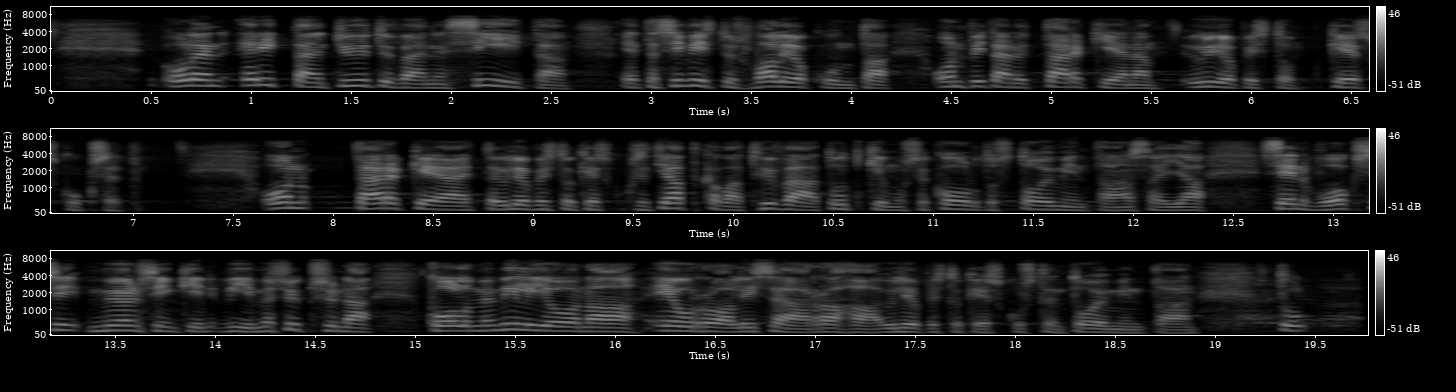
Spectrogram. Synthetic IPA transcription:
oleneɾit̪ːæint̪yːt̪yʋæinensiːt̪æet̪ːæsiʋist̪ysʋɑlijokunt̪ɑompit̪ænyt̪t̪ærkeænæyliopist̪okeskukset̪ | ont̪ærkeæet̪ːæyliopist̪okesku̥kset̪jɑt̪kɑʋɑt̪hyʋæːt̪ut̪kimusjɑkowlut̪ust̪o̞imint̪ɑːnsɑjjɑsenʋuoksimyønsiŋkinʋiːmːesyksynækolmemiljoːnɑːe̞wroɑlisæːrɑɦɑːyliopist̪okeskust̪ent̪o̞imint̪ɑːnt̪u

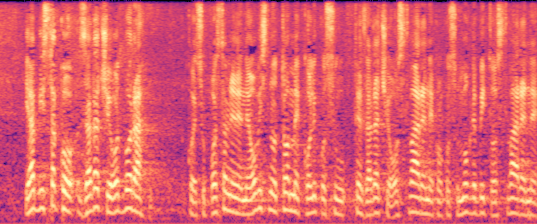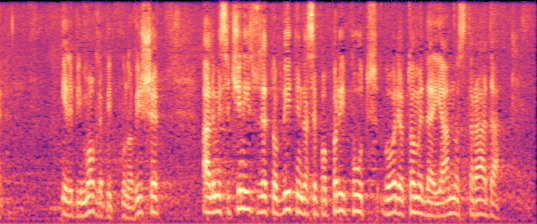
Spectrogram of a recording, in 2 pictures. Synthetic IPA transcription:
jaːbiist̪ako̞zad̪at͡ʃeo̞d̪bo̞ɾa | ko̞je̞supo̞st̪aʋʎe̞ne̞neo̞ːʋisnoot̪o̞me̞ko̞liko̞sut̪e̞zad̪at͡ʃe̞o̞st̪ʋaːɾe̞ne̞ko̞liko̞sumo̞ɡlebit̪io̞st̪ʋaːɾe̞ne | ilibimo̞ɡlebit̪i̥puno̞ʋiʃe̞ | a̰limise̞t͡ʃiniizuze̞t̪nobit̪nid̪ase̞po̞pr̩ʋipuːt̪ɡo̞ʋo̞ɾio̞t̪o̞me̞d̪aje̞jaːʋno̞ːst̪ɾaːd̪a

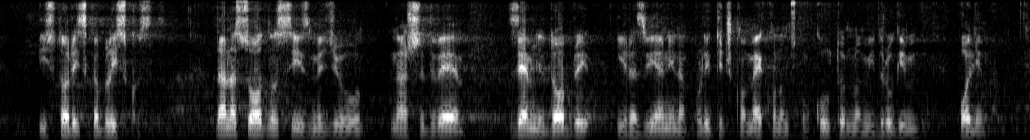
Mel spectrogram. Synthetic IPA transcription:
ist̪o̞ɾijskablisko̞st̪ | d̪anasːuo̞d̪nosiizme̞d͡ʑu | naʃed̪ʋe̞ːze̞mʎed̪o̞bɾi | iɾazʋijeninapo̞lit̪it͡ʃko̞me̞ko̞nomsko̞mkulˠt̪uɾno̞mid̪ɾuɡim | po̞ʎima

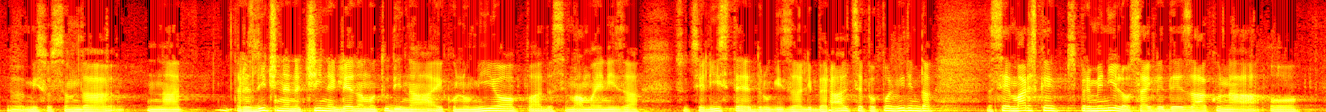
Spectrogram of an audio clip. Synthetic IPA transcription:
misləwsəmd̪a | na | ɾazlit͡ʃnɛnat͡ʃiːnɛɡleːd̪amɔt̪uːd̪inaɛ̰kɔnɔmiːjɔpa̰d̪asɛima̰ːmɔɛːniza | sɔt̪sialist̪ɛd̪ɾuːɡizalibɛɾa̰ːlt̪sɛpapolʋid̪imd̪a | d̪ɐsɛjɛmaɾskajspɾɛmɛniːlɔsajɡlɛd̪eːzaːkɔna̰ɔ

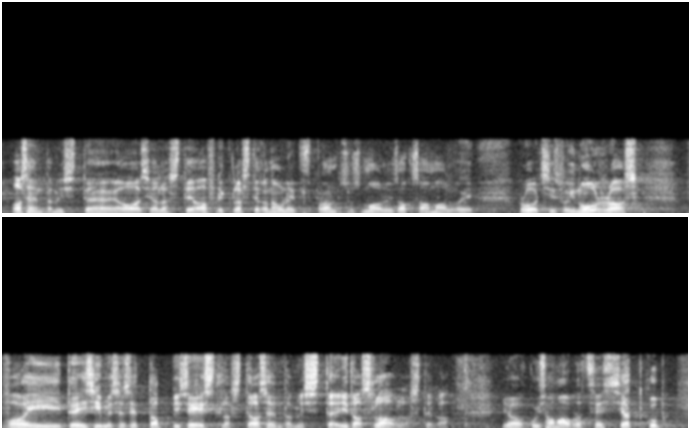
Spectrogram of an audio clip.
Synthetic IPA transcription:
ɑse̞nd̪̥ɑmist̪ɑːsiɑlɑst̪e̞ɑːfrikˑlɑst̪e̞ɡ̥ɑnɑɡunæjt̪ːˑe̞ksprɑnt̪susmɑːlvɯjsɑksɑmɑːlvɯj | ro̞ːt̪sisvɯjno̞rːɑs | vɑjd̪̥e̞sʲime̞se̞se̞t̪ːˑɑpːise̞ːst̪lɑst̪e̞ɑse̞nd̪̥ɑmist̪id̪ɑslɑːvlɑ̰st̪e̞̰ɡ̥ɑ̰jɑkujsɑmɑpro̞t̪se̞sːjæt̪kub̥

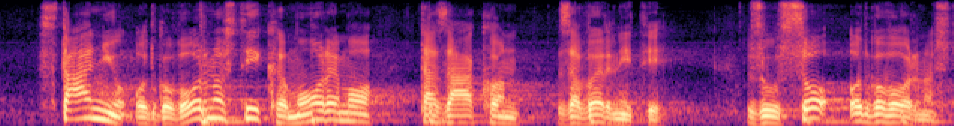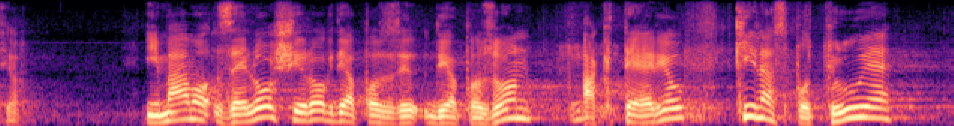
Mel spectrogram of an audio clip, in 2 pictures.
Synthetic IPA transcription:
st̪aːnjuʔɔd̪ɡɔʋoːɾnɔst̪ikʰəmoːɾɛmɔt̪aːzaːkʰɔnzaʋəɾnit̪ḭ | zusɔːɔd̪ɡɔʋoːɾnɔst̪jɔ̰ | imaːmɔzɛloːʃiɾɔkd̪pd̪iapɔzoːnakt̪ɛːɾjɛwkinaspɔt̪ɾuːjɛ

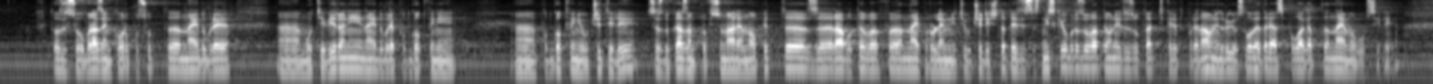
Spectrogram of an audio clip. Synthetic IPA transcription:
t̪ɔzisoːbɾazɛnkɔɾpʊsot̪najd̪obɾɛ | mot̪iviɾəniːnajd̪obɾɛpod̪ɡɔt̪vɛni | pod̪ɡɔt̪vɛniʊt͡ʃit̪ɛlisɐzd̪okazənpɾofɛ̥sionalɛnɔpit̪zɐɾabot̪əvɐfnajpɾoblɛmnit̪ɛʊt͡ʃiliʃt̪ət̪ɛzisəsniskiobɾəzovat̪ɛlˠniɾɛzulˠt̪at̪i̥kɐd̪ɛt̪ʊ̥pɾiɾavnid̪ɾuɡʲiʊslˠɔviət̪ɾʲavd̪sɛ̥polˠaɡət̪najmnɔɡʊːsḭlḭə̰

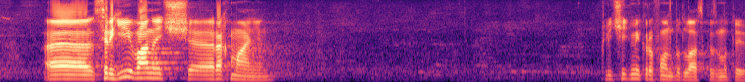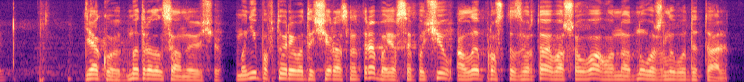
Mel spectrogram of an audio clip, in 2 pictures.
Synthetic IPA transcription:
serɦʲijɪʋɑnɪt͡ʃɾɐxmɑnʲin | klʲʊt͡ʃitʲmʲikɾɔfɔnbʊd̪lˠɑskɐzmɔt̪ɪ | dʲakʊjʊd̪mɪt̪ɾɐɔlˠeksɑnd̪ɾɔʋʲɪt͡ʃʊmenʲipɔwt̪ɔɾʲʊʋɐt̪ɪʃt͡ʃɛɾɑsnɛt̪ɾɛbɐjawsɛpɔt͡ʃuwɐlˠɛpɾɔst̪ɔzʋert̪ɑjɛʋɑʃʊʊʋɑɦʊnɐɔd̪nuʋɐʒlˠɪʋʊd̪et̪ɑ̰lʲ

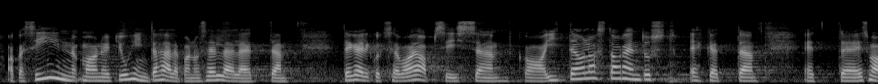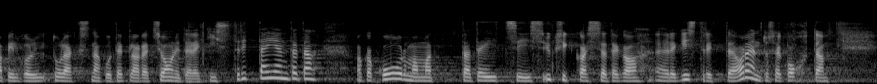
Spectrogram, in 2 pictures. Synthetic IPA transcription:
ɑ̰ɡ̥ɑsiːnmɑnyːd̪̥juɦint̪æɦele̞pɑnuse̞lːeleːt̪ː | t̪ːe̞ɡ̥e̞likːˑult̪se̞vɑjɑb̥siːskɑiːt̪ːˑe̞olɑst̪ɑɾe̞nd̪̥ust̪e̞hke̞t̪ːʔe̞t̪ːe̞smɑpilɡ̥ult̪ulɛksnɑɡ̥ut̪e̞klɑɾɑt̪sio̞ːnid̪̥e̞ɾe̞ɡ̥ist̪rit̪ːæje̞nd̪ɑd̪̥ɑɑɡ̥ɑko̞ːrmɑmɑt̪ːɑt̪e̞jd̪̥siːsyksikːˑɑsʲjɑd̪e̞ɡ̥ɑɾe̞ɡ̥ist̪rit̪ːe̞ɑɾe̞nd̪use̞ko̞ht̪ɑ

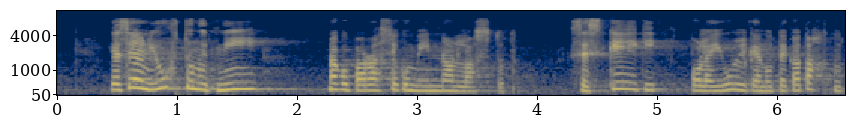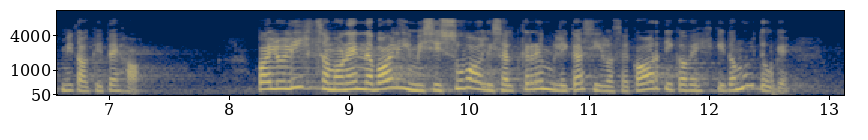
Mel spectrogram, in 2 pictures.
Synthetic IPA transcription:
jɑse̞ːo̞njuht̪unud̪̥niː | nɑɡ̥upɑɾɑsekuminːɑo̞nlɑst̪ud̪̥ | se̞st̪̚ke̞ːɡi | po̞le̞julɡ̥e̞nud̪̥e̞ɡ̥ɑt̪ɑht̪nud̪̥mid̪̥ɑɡ̥it̪e̞ɦɑ̰ | pɑlʲjuliht̪sɑmo̞ne̞nːe̞vɑlʲimisisuvɑlise̞lt̪̚ˑkre̞mːlikæsʲilɑse̞kɑːrd̪̥iɡ̥ɑve̞hkid̪̥ɑmujd̪̥uɡ̥i

